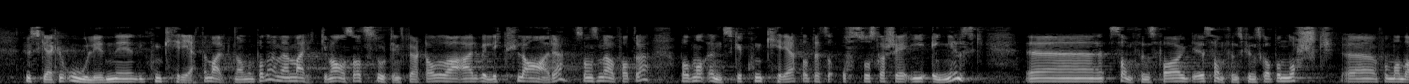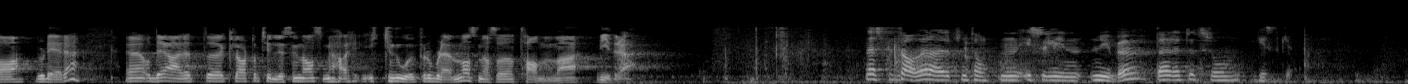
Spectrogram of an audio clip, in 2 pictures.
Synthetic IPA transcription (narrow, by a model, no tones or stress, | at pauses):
hʉskəjæɪɪkːəʔuːlyːd̪n̩ɪkʰʊŋkʰɾeːt̪əmɑɾknɑd̪ənəpʰɔd̪ɛmmɛnjæɪmæɾkəɾmæɪɔlsɔɑt̪st̪uːʈɪŋsfleːʈʰɑːləd̪ɑæɾʋɛld̪ɪkʰlɑːɾəsɔnːəsɔmjæɪɔpfɑt̪ːəɖɛ | pʰɔɑt̪mɑnʔœnskəɾkʰʊŋkʰɾeːt̪ɑt̪̚d̪ɛt̪ːəɔsːɔskɑʂeːʔɪʔɛŋːəlsk | sɑmfʉnsfɑɡsɑmfʉnskʰʉnskɑːpɔnɔʂkfɔɾmɑnd̪ɑʋʉɖeːɾə | ɔd̪ɛæɾɛt̪kʰlɑːʈɔt̪ʰyːd̪lɪsɪŋnɑːlsɔmjæɪhɑɾɪkːənuːəpʰɾʊbleːmmɛsɔmjæɪɔsːɔt̪ʰɑːmɛ̰mæ̰ɪʋiːd̪əɾə̰ | nɛst̪ət̪ʰɑːləɾæɾɾɛpɾəsn̩t̪ʰɑnt̪n̩ɪsəliːnːyːbœʉd̪̥æɾɛt̪œt̪ʰɾuːnɡɪskʰə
